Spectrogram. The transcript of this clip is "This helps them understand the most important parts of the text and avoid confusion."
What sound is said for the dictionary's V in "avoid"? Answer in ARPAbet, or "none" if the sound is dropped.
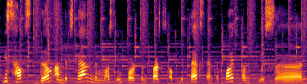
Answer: P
